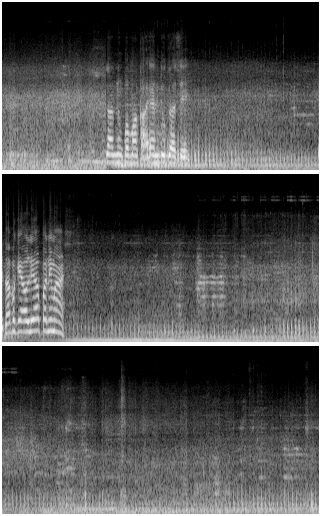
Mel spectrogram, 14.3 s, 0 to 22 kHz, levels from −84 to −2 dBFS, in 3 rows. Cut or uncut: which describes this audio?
cut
